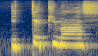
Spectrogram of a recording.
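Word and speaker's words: 行ってきます: You say, "Ittekimasu." I'll be back. Ittekimasu. There's a double T.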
